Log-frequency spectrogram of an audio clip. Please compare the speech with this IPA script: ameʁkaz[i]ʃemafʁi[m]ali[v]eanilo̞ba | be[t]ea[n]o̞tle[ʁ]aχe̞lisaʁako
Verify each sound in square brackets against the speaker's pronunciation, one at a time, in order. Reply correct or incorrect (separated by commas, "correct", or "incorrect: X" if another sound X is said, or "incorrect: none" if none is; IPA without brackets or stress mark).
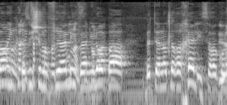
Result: correct, incorrect: none, correct, correct, correct, correct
